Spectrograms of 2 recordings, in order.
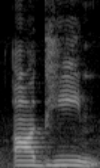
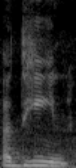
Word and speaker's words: अधीन: नहीं होनी चाहिए जैसे आधीन तो ये होना चाहिए अधीन अत्याधिक नहीं होता है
